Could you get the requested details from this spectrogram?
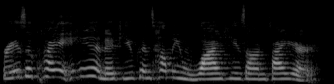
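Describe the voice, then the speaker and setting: Here a woman's high, fairly bright voice carries a teacher's interactive read-aloud for small children. She keeps it deliberate and instructive, repeating the important phrases and questions.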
